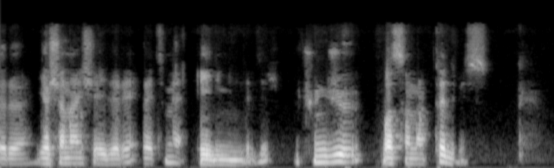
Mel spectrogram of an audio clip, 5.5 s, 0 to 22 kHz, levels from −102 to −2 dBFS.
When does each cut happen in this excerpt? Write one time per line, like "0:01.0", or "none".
0:01.4
0:01.9
0:04.5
